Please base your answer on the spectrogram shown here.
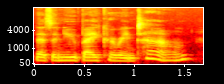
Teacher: if I were to say there's a new baker in town, well, then I would pronounce the R · Term: linking R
